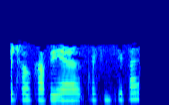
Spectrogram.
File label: Law Enforcement Channel; Garfield County; Channel 2; Glenwood Springs PD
